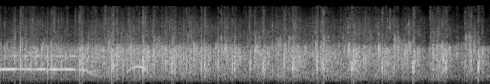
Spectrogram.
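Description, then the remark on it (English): An audience at a Desert AIDS Project honors event applauds the honorees steadily, a dense wash of clapping hands that stays loud and even throughout, with a brief high tone at the very start. “Let's give them all a round of applause, please.”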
